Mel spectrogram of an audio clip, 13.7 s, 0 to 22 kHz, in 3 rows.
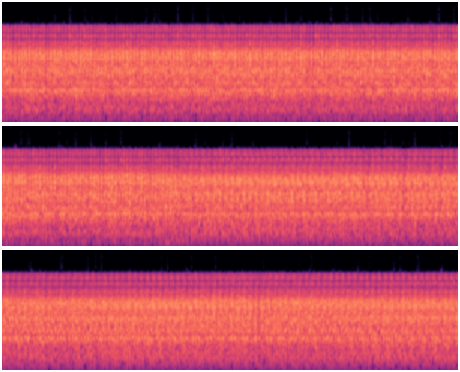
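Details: Oliver 1850 diesel tractor idling after a cold start at about 45 degrees, gauges showing charging: steady, even idle with a smooth, unbroken beat, no knocks or misses. Normal idle.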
